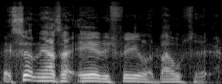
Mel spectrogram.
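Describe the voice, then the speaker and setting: Out on the seafront with his dog, this retired Mancunian livestreams from a gimbal-mounted phone, telling loose, wandering stories that often start over. He speaks briskly and expressively in a mid-range voice.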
